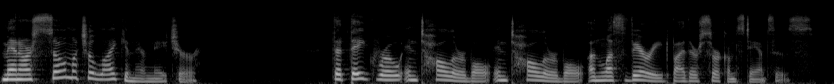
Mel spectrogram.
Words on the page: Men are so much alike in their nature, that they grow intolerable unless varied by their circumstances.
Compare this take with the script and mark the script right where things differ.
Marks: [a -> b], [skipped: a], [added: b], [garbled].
Men are so much alike in their nature, that they grow intolerable [added: intolerable] unless varied by their circumstances.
